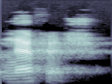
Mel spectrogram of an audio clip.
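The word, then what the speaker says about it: nefesh (נפש): The Hebrew word behind it is nefesh, the word nefesh. – 犹太话里面这个字怎么念的呢？就是 nefesh.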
